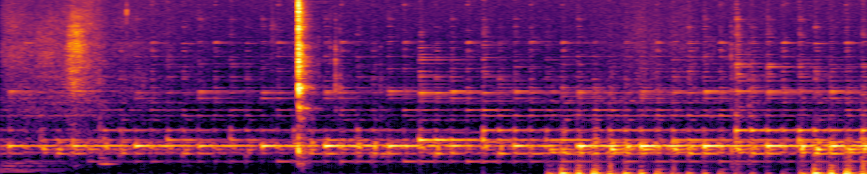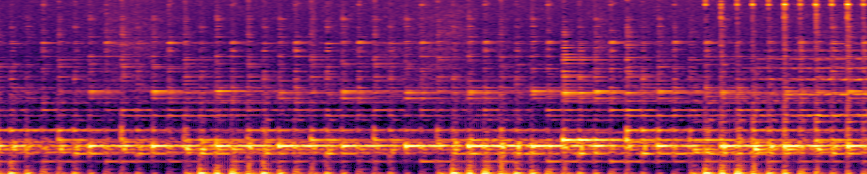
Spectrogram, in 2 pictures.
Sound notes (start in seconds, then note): none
